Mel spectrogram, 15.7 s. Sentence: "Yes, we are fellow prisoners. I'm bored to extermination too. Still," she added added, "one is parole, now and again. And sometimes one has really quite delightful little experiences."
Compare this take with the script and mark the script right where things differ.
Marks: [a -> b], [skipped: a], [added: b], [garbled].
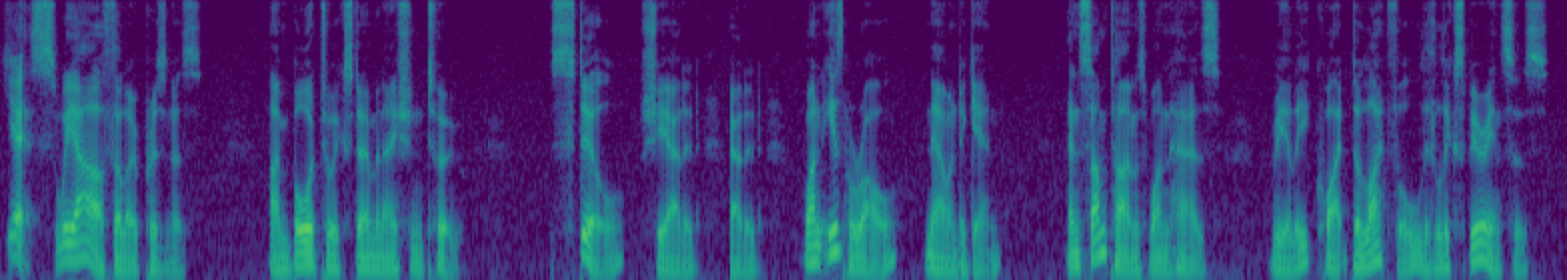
"Yes, we are fellow prisoners. I'm bored to extermination too. Still," she added added, "one is parole, now and again. And sometimes one has really quite delightful little experiences."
